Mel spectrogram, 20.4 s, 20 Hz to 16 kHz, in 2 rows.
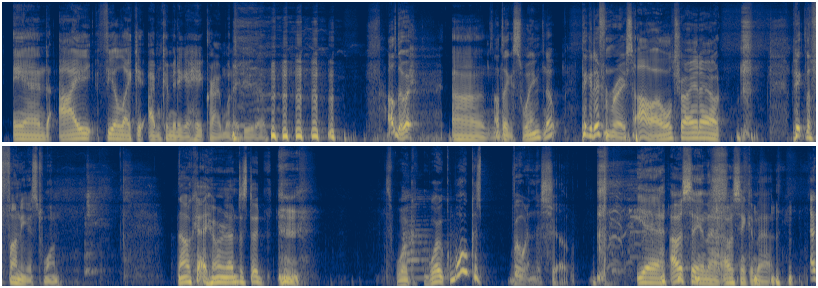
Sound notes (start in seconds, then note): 2.9 laughs; 13.6 clears throat; 17.6 laughs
